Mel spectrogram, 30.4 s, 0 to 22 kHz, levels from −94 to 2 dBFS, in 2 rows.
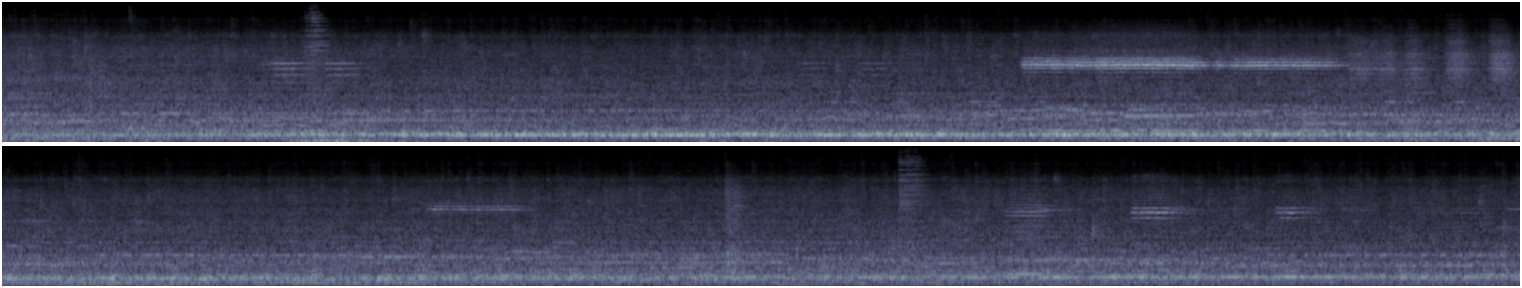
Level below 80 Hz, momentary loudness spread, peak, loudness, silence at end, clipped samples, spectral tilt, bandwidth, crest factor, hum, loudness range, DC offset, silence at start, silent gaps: -58 dBFS; 10 LU; -20 dBFS; -38 LUFS; 0 s; under 0.1%; -4.5 dB/octave; 17.5 kHz; 18 dB; none; 10 LU; under 0.1%; 0 s; none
